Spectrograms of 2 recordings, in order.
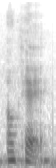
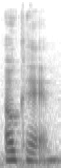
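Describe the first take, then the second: No difference in how they are said.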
